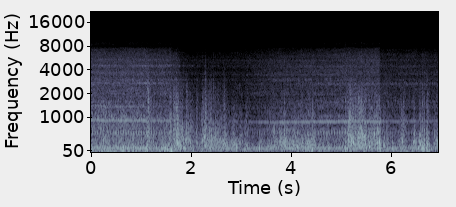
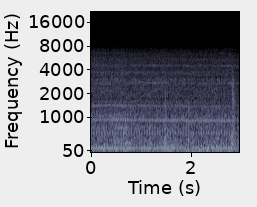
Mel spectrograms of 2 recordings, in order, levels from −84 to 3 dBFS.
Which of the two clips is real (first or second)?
second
